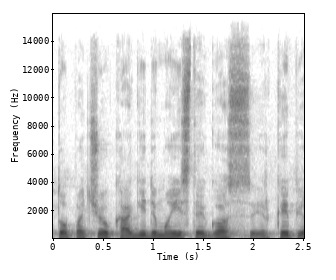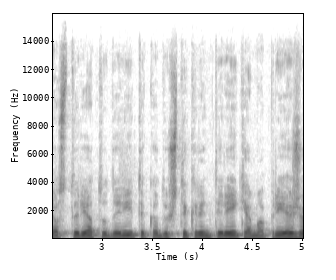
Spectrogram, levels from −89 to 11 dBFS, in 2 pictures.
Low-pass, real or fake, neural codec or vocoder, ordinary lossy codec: 14.4 kHz; real; none; Opus, 64 kbps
